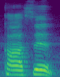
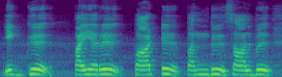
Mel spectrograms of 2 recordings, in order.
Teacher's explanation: 6 வல்லின உகரங்களும் சொல்லோட இறுதியில் வரும்போது ஒரு மாத்திரைக்கு பதிலாக அரை மாத்திரை அளவு தான் ஒலிக்கும். இவ்வாறு தனக்குரிய ஓசையில் குறைந்து ஒலிக்கும் உகரம் வந்து குற்றியல் உகரம் அப்படின்னு சொல்கிறாங்க. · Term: குற்றியலுகரம்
